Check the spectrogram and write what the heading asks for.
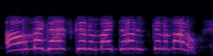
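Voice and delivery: high, loud, fast thrilled mom; overjoyed loud mom. Retold or imitated. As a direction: burst out with joy. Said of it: "She got so loud".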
